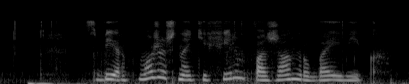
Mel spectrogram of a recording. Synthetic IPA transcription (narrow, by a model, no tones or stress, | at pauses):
z̥bʲermoʐəʂnɐjtʲifʲilʲmpɐʐanɾʊbajɪvʲik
